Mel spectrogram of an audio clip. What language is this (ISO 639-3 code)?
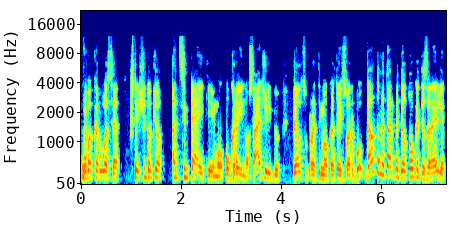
lit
